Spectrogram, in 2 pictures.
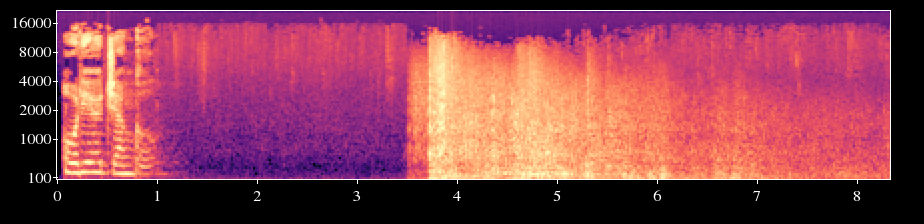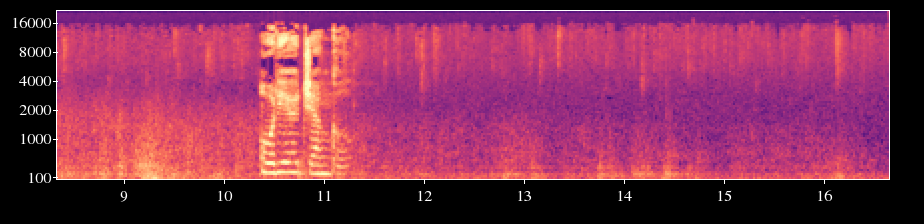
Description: big thunder crack light drizzle; sound-ideas

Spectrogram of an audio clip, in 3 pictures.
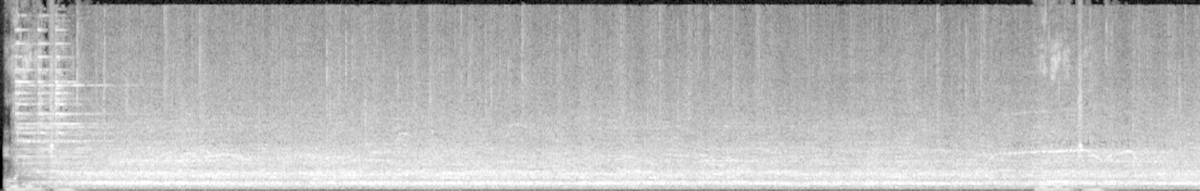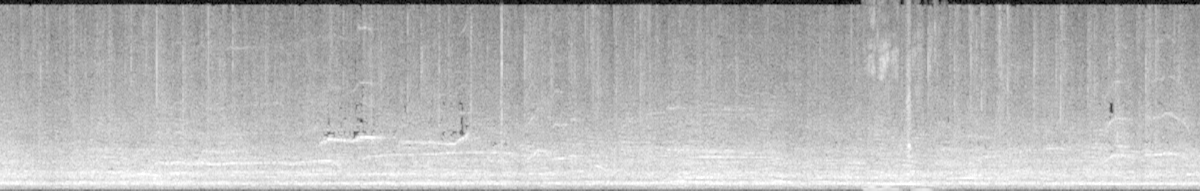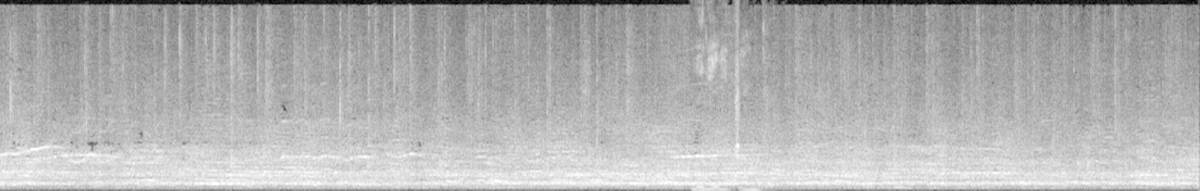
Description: boxing

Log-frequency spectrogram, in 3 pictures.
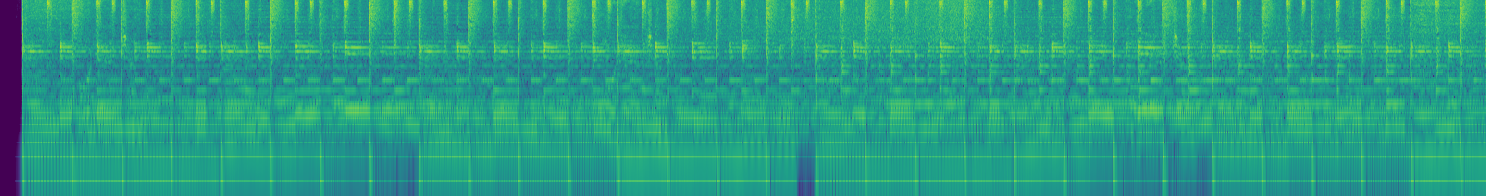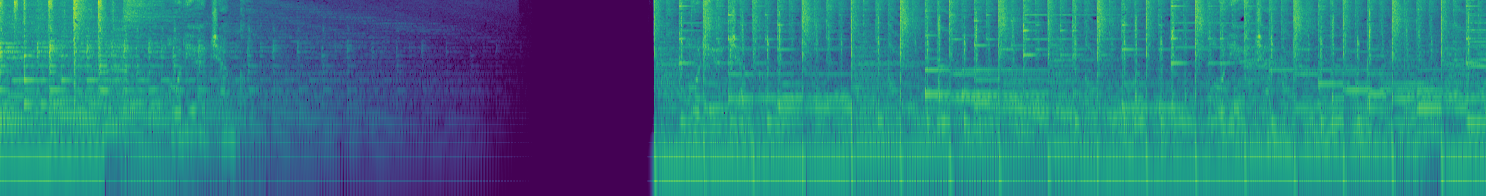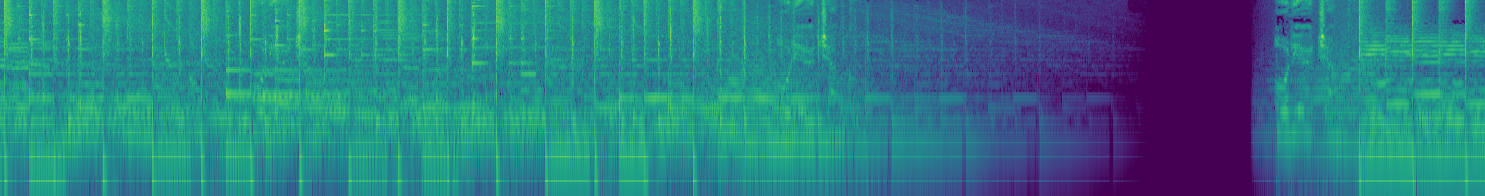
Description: motivational and corporate ident pack

